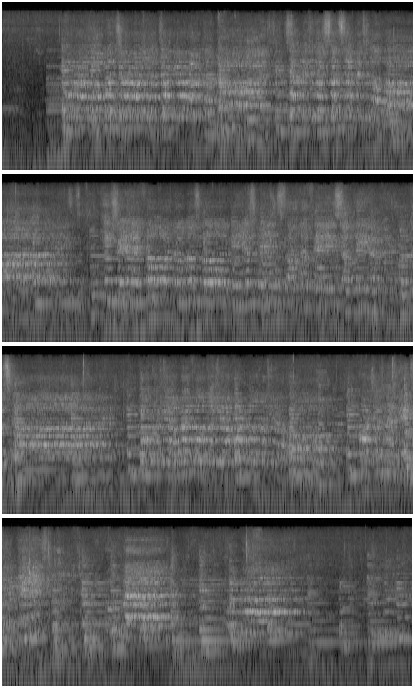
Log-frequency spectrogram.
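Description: A middle-school concert choir of mixed boys' and girls' voices singing together in parts. The voices come in about a second in, after a brief quieter musical lead-in.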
